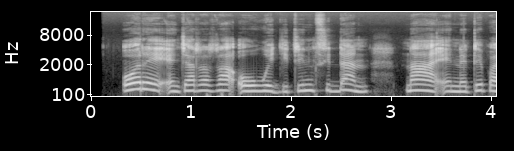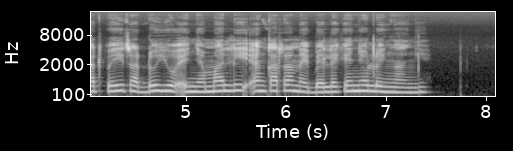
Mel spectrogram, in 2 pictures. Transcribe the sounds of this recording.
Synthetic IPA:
o˦ɾe˨ʔɛ˨ɲt͡ʃa˦ta˦ta˦ʔo˨we˨d͡ʒi˨ti˦nsi˦da˦nːa˦˨ʔɛ̰˨nɛ˨tɪ˦pa˨tpe˦i˦ta˨do˦jo˨ʔɛ̰˨ɲa˨ma˦li˦ʔɛ˦ŋka˦ta˦na˨ɛ˨bɛ˨lɛ˦kɛ˦ɲɔ˦lo˦i˨ŋa˨ŋe˦

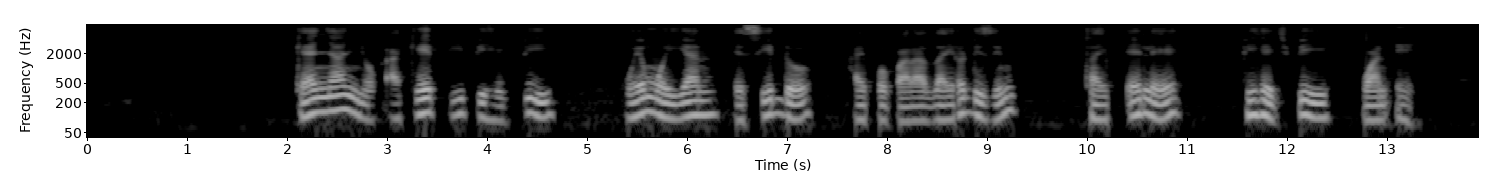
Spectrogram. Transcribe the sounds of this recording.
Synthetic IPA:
kɛ˦ɲa˦ɲʊ˨ka̰˨ke˦pi˦pi˨ɦe˨t͡ʃpi˦ | we˦mo˨ja˦ne˨si˦do˨ | ha˨jpo˨pa˨ɾa˨da˨ɪɾʔo˦di˨zi˨m | tʰa˨ɪpe˦le˨ | pʰi˦ɦet͡ʃpi˦ | wa˦ne˦

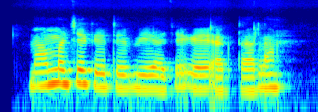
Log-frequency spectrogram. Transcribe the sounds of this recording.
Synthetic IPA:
ma˦ma˦t͡ʃe˦ke˨˦te˨bi˦a˨t͡ʃe˦ke˨a̰˨k̚ta˨la˦m

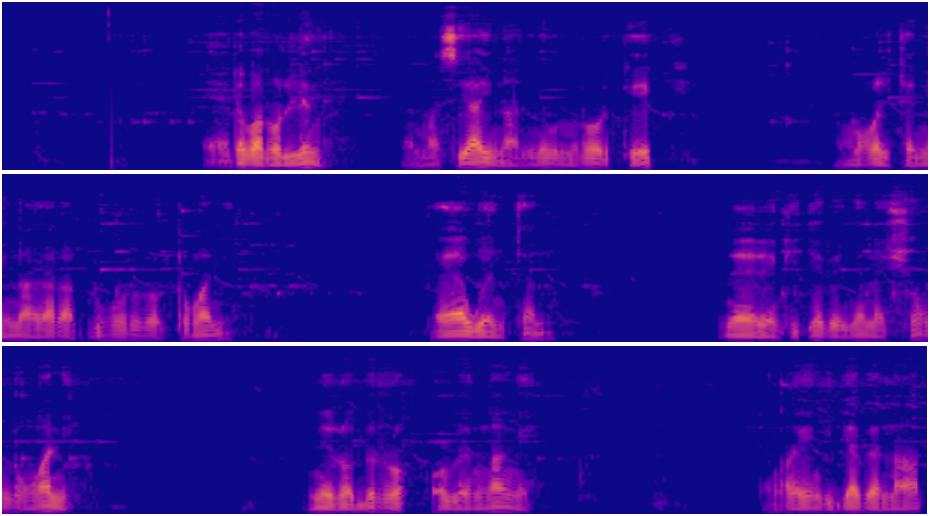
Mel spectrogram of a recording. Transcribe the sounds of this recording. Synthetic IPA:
e˨de˦ba˨ɾo˨lːe˦ŋ | a˨na˨si˦ja˦i˦˨na˨ni˨ɲe˦ku˨no˨ɾo˦ɾke˨˦k | na̰˨mo˦ɣe˨lt͡ʃa˨ni˦na˨ka˦ɾa̰˨du˦bo˦ɾo˦ɾo˨ltu˦ŋa˦ni˦ | ka˦ja˦we˨nt͡ʃa˦n | ne˦˨ɾe˨ŋkḭ˨ja˦be˨ɲe˦na˨ʃo̰˦kldu˨ŋa˦ni˨ | ni˦ɾo˨bi˦ɾo̰˨o̰˨le˨ŋa˦ŋe˨ | tḛ˨ŋɡa̰˨ɾa˨ke˦ŋkḭ˨ɟa˦be˨na˨˦

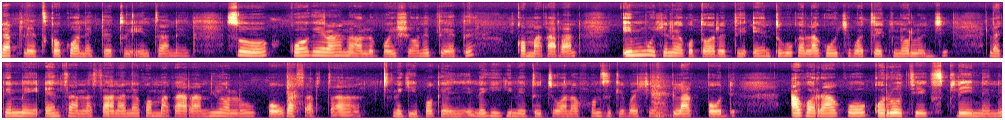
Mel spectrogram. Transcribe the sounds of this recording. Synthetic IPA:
ta˦blɛ˨tkɔ˦kɔnɛ˦k̚tɛd̚tu˨ʔḭntanɛ˨tso˦ | kɔ˦kɪ˦ɾa˦nɔ˨lo˨pɔ˨iʃɔ˨nɪ˦tɛ˨tɛ˦ | kɔ˦ma˨ka˨ɾa˦n | ɪ˦mʊ˦t͡ʃi˦nɛ˨kɔ˨tɔ˨ɾi˨tɪ˨ʔɛ˨ntu˦kʊ˦ka˨la˦ko˦ʊ˦t͡ʃi˨wa˦tɛ˨knɔ˦lɔ˦d͡ʒi˦ | la˨kɪ˦nɪʔɛ˦nsa˨na˨sa̰˨na˨nɛ˦kɔ˦ma˨ka˨ɾa˦nɲɔ˦lʊ˦ko˨ʊ˦ka˨sa̰˨rta̰˦ | nɪ˨kɪ˨pɔ˦kɛ˨ɲḭne˦ɡi˨ki˦ne˨to˦to˨wa˨na˨fo˦nsɪkɪ˨wa˦t͡ʃɛ˦nbla˦k̚bod | a˦kɔ˨ɾa˦kɔ˦kɔ˨ɾe˦o˦tjeː˦˨ksple˦nɛ˨nɛ˦

